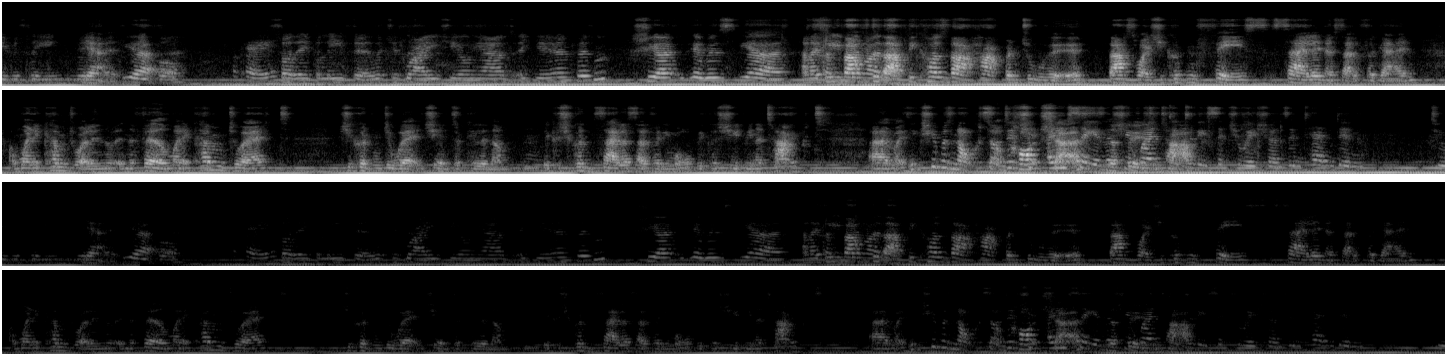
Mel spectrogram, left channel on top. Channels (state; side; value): quieter; right; 22.3 dB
